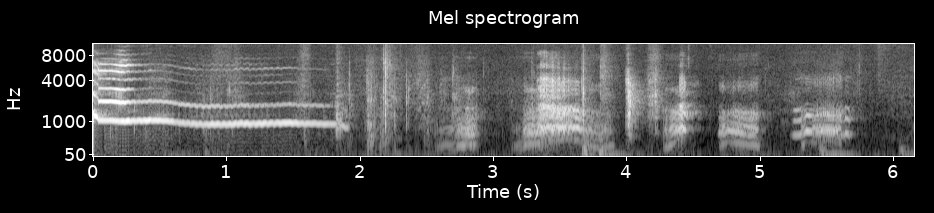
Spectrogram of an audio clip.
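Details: A 2-week-old female Alaskan Malamute puppy howls for the first time, a thin, steady howl, then breaks into squeaky whimpers and yelps.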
